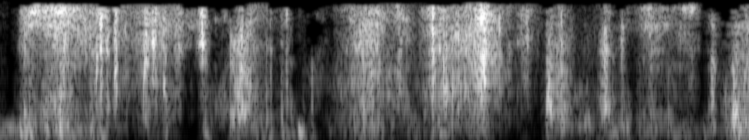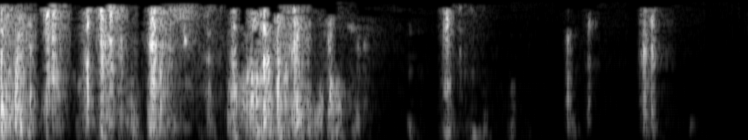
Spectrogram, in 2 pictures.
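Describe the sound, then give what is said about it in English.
Keys clatter as a card number is typed on a keyboard: a dense, fast run of many thin, muffled clicks, then a few isolated taps after a short pause. “I'll type it in just to be safe.”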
